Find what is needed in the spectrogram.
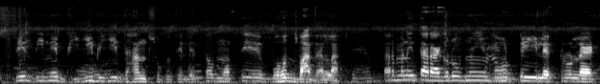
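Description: A man speaking into a handheld microphone, answering an interviewer's questions.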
